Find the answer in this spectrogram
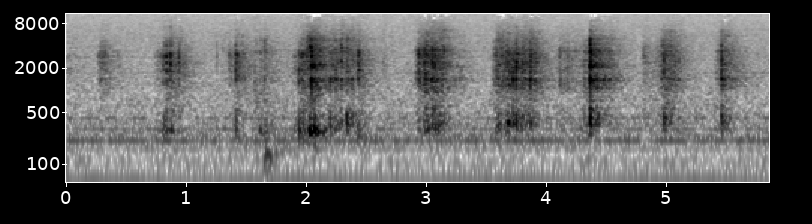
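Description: Crunchy sugar-coated pretzel bites being chewed: irregular crunches about twice a second, the loudest one about four and a half seconds in.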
